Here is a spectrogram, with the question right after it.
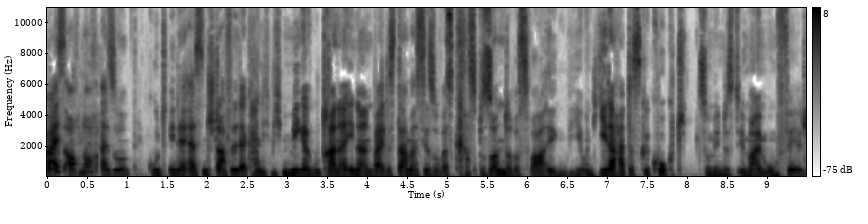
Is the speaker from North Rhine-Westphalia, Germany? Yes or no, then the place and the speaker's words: no; Swabia, Baden-Württemberg, Germany; ich als Schwabe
